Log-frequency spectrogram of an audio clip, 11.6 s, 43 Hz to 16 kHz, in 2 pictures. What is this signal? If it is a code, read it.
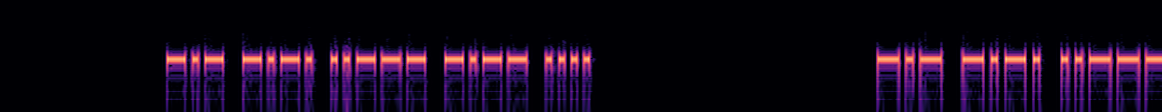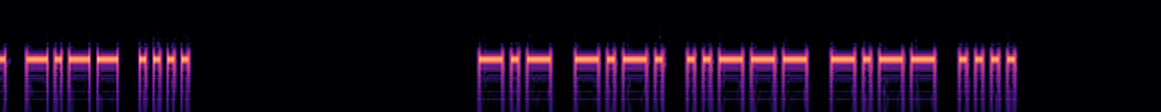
Morse code, heard as a keyed tone, about 30 wpm, 700 Hz. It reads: KC2YH KC2YH KC2YH
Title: Speed Racing - USA 2x2 Call Signs 25wpm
